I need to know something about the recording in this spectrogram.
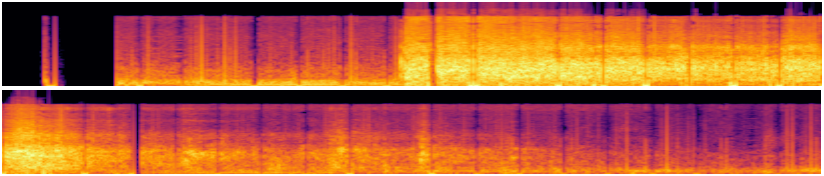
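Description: Sound effects for an animated logo intro: a low rumble, then a loud crash-like burst about a second and a half in that dies away into scattered clicks.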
